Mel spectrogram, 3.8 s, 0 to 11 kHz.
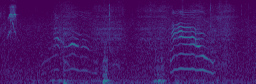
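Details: Siamese cats Otani and Yozora off-leash on a three-hour hike through a wild forest; two drawn-out harmonic meows, the first rising and falling near 1 s, a louder arched one around 2.7 s, with soft footsteps and rustling between.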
